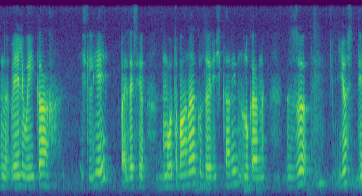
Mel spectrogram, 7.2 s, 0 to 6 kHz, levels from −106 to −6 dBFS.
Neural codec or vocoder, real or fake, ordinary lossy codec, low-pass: none; real; none; 5.4 kHz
